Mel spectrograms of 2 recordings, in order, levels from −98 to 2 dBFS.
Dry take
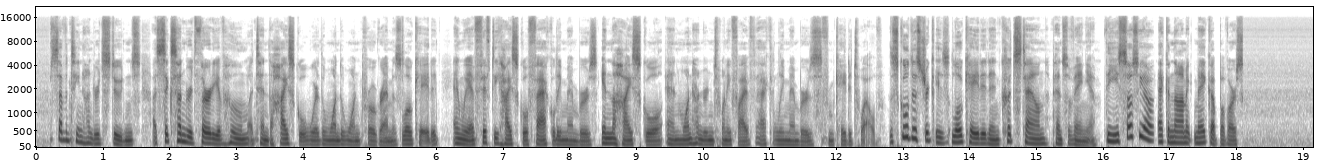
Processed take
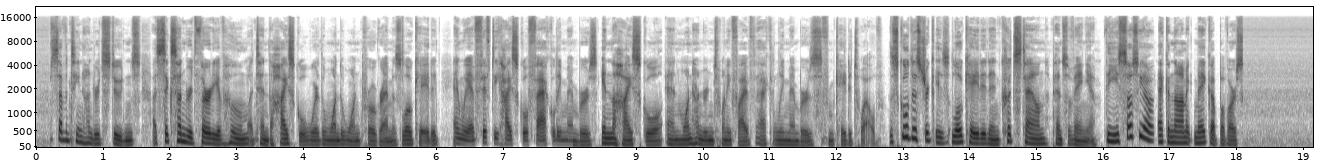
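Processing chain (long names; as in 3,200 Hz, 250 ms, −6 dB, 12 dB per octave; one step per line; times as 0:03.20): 0:06.28–0:08.05: high-pass filter 280 Hz 12 dB per octave
level +9 dB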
